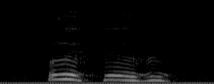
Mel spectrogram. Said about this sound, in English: I guess I'm tired because I keep yawning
